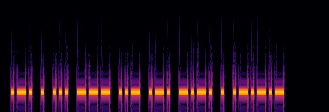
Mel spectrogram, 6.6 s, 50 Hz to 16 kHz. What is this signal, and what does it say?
Morse code, heard as a keyed tone, about 19 wpm, 700 Hz. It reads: RESOURCE.
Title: Sentences from Top 1300 Words 20wpm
